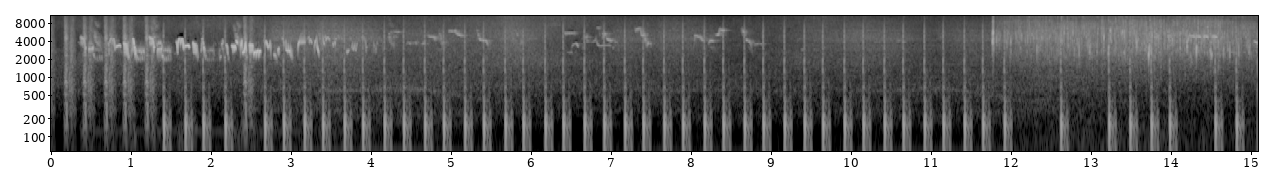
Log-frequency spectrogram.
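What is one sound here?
Quick footsteps run steadily over stone paving.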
